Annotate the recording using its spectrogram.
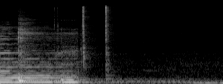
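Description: Vietnamese song with guitar playing back from a cassette on a Pioneer tape deck. It cuts off under a second in as the deck's Pause key is pressed, with two sharp mechanical clicks, leaving only faint hiss.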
